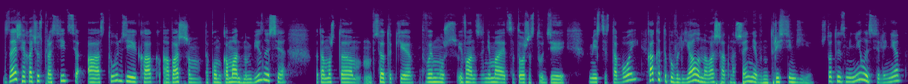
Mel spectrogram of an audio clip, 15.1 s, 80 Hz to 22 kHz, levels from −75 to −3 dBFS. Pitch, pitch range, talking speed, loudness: 180 Hz, 175-210 Hz, 145 wpm, -23 LUFS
